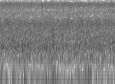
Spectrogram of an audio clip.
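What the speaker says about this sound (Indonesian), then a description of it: "Airnya juga kemericik." A forest stream babbles and splashes steadily, a bright, even rush of water that fills the whole moment at close range with no speech.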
